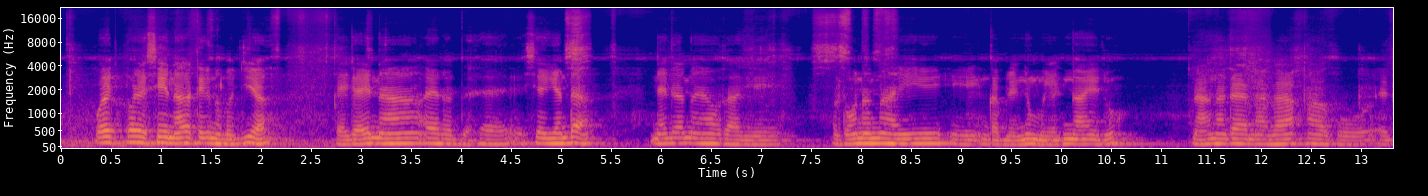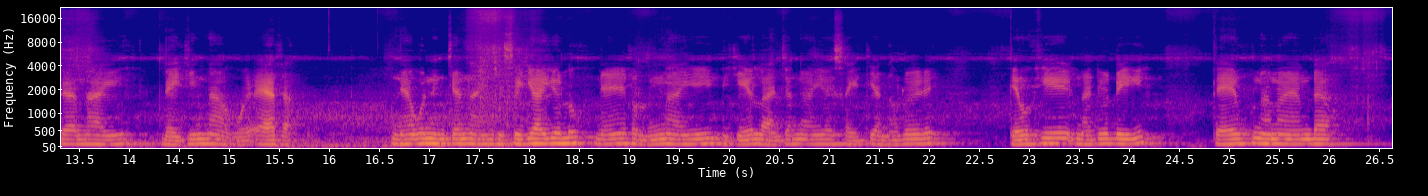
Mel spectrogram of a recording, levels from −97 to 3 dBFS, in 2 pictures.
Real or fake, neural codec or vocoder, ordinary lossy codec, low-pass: fake; codec, 44.1 kHz, 7.8 kbps, Pupu-Codec; none; none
